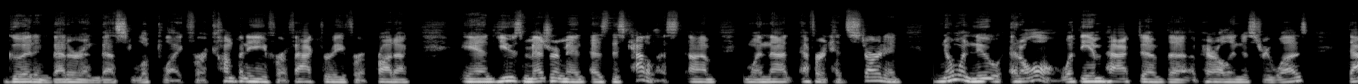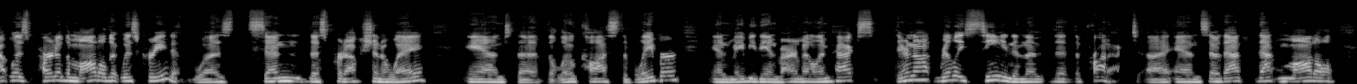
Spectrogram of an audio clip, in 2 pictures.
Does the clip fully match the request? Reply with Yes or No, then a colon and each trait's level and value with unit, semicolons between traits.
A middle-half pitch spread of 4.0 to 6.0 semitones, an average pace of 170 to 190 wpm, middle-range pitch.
No: average, 4.6 semitones; average, 180 wpm; low, 125 Hz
